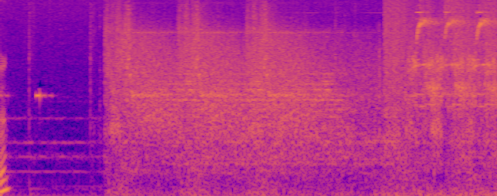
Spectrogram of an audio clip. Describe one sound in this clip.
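Weapons strike and clash in quick bursts of battle effects.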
